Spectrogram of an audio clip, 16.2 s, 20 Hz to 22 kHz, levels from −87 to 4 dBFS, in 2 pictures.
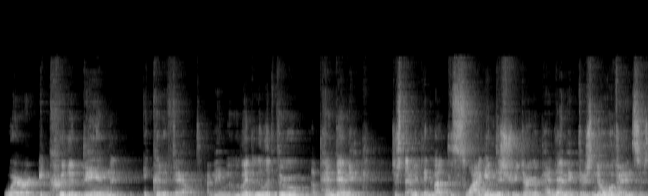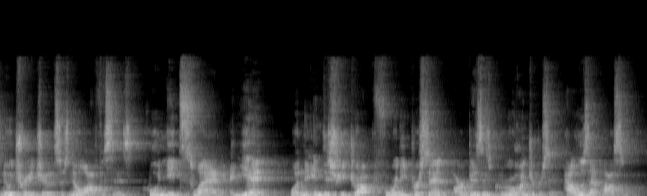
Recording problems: off-mic speech; far
room echo; slight; dies away in 0.7 s

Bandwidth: 15.5 kHz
